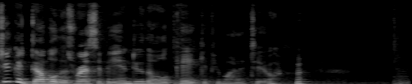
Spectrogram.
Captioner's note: laughs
